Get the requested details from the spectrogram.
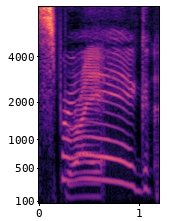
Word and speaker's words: Sprague: A Human Approach to an Alien Phenomenon by Ryan Sprague. Sprague? That's how you pronounce it? – You got it. – Nice. Sprague. – Prague with an S.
